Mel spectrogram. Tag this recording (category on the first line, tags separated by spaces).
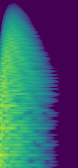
Instrument samples > Synths / Electronic
bass fm-synthesis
